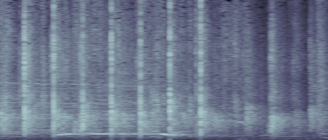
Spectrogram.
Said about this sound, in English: You guys can give him a big round of applause that are in audience right now.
